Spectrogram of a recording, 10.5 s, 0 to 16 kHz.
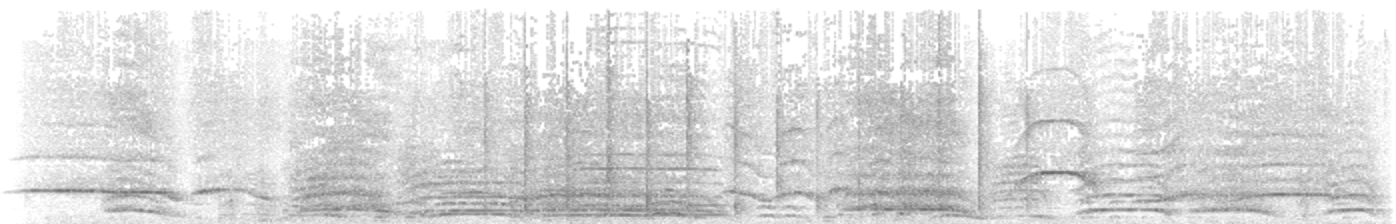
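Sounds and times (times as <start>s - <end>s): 
whistling: 0.0s - 2.1s, 5.2s - 6.5s, 7.7s - 10.0s
crowd howling: 0.3s - 10.4s
laughter: 1.4s - 9.0s
applause: 3.1s - 8.3s.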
